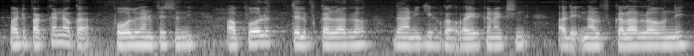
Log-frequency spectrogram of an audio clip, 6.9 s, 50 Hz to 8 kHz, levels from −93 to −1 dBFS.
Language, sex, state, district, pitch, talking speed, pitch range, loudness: Telugu, male, Telangana, Mahabubabad, 140 Hz, 155 wpm, 135-145 Hz, -17 LUFS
